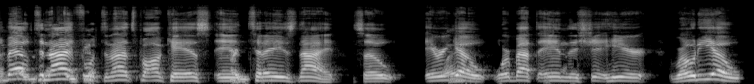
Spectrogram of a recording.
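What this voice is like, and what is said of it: Put-on Southern US accent. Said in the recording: “the Texas accent ... this doesn't even sound like Texas ... it could be Kentucky”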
